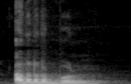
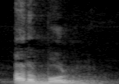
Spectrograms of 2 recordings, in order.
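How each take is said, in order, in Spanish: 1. La primera vocal se acorta a la mitad de duración. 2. La primera vocal se acorta a la mitad de duración.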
